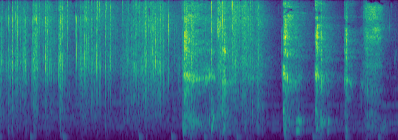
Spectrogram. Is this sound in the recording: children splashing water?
no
